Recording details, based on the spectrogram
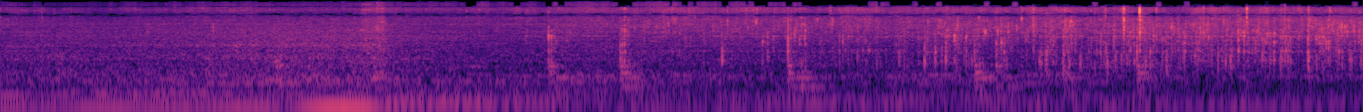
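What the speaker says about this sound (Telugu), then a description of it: "ఇవన్నీ నూనెలో మంచిగా ఫ్రై చేసుకోవాలి" Cumin seeds, dried red chillies and crushed garlic frying in oil, a continuous crackling sizzle with scattered spoon stirs, close and moderately quiet, no talking.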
